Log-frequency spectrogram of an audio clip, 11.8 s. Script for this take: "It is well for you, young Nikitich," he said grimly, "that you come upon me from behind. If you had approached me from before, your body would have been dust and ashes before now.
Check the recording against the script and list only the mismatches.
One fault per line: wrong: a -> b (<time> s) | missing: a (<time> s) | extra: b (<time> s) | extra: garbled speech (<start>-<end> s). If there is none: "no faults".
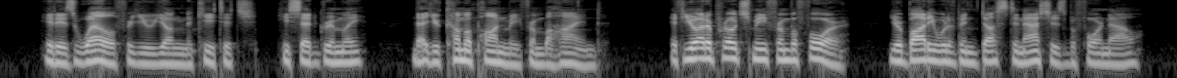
no faults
